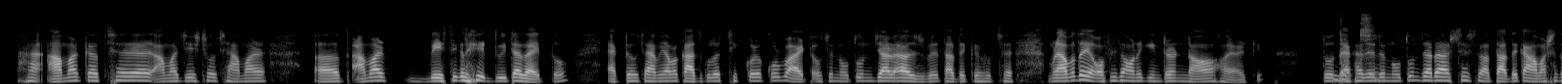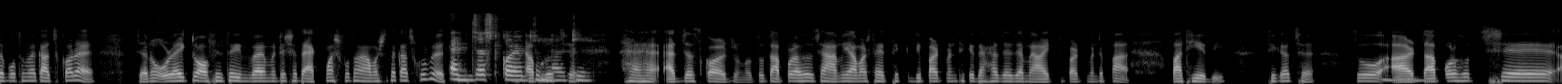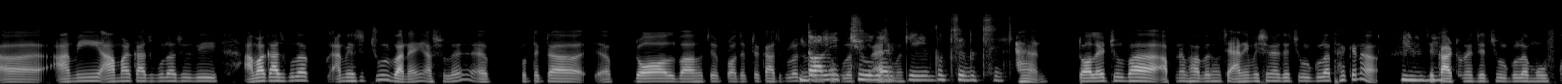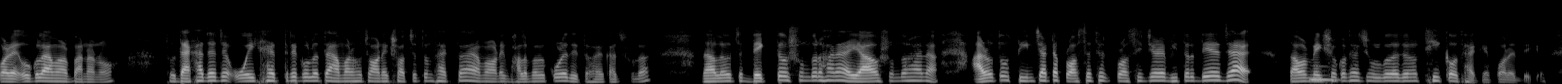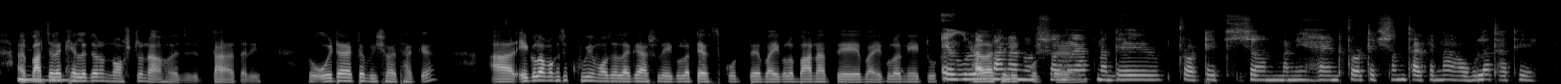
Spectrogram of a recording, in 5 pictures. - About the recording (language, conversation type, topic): Bengali, unstructured, আপনার কাজের পরিবেশ কেমন লাগে?
- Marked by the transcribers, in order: laughing while speaking: "বেসিক্যালি"; in English: "প্রসেডিয়র"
